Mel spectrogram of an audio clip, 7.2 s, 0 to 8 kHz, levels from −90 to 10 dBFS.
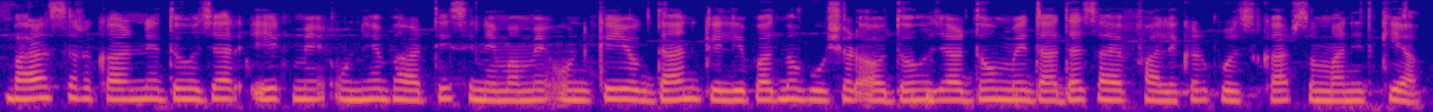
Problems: constant background noise, background conversations at intervals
